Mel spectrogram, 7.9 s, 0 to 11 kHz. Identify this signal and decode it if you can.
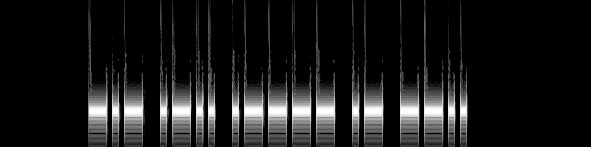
Morse code, heard as a keyed tone, about 15 wpm, 700 Hz. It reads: KL1AZ
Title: USA Call Signs - 5 Characters - Repeated 3x - 15wpm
